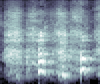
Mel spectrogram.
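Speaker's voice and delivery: very high, breathy burst of laughter; squeaky laugh. Real, not acted. Embarrassed on camera after a burp, squeaky laugh. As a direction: giggle high in surprise at yourself.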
